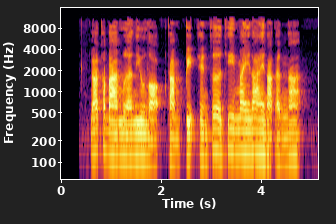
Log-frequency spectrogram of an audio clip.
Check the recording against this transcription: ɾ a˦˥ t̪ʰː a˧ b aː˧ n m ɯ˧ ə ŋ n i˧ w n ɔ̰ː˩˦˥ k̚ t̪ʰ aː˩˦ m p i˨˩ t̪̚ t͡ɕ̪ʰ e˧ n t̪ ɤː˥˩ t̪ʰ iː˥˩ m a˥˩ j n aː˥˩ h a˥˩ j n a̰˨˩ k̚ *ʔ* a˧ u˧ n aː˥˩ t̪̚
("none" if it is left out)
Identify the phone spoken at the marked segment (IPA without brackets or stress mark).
ʔ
